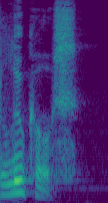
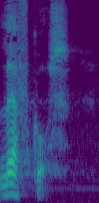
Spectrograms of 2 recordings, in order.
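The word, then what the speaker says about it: lefkos (λευκός): It looks like leukos, but modern Greek would pronounce it lefkos.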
